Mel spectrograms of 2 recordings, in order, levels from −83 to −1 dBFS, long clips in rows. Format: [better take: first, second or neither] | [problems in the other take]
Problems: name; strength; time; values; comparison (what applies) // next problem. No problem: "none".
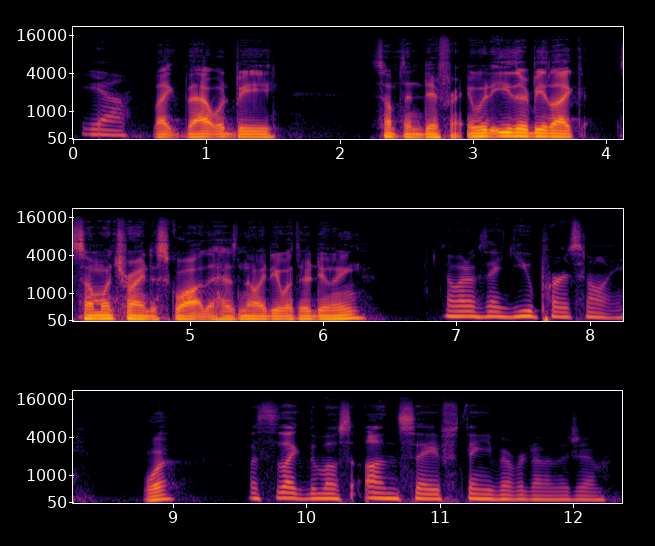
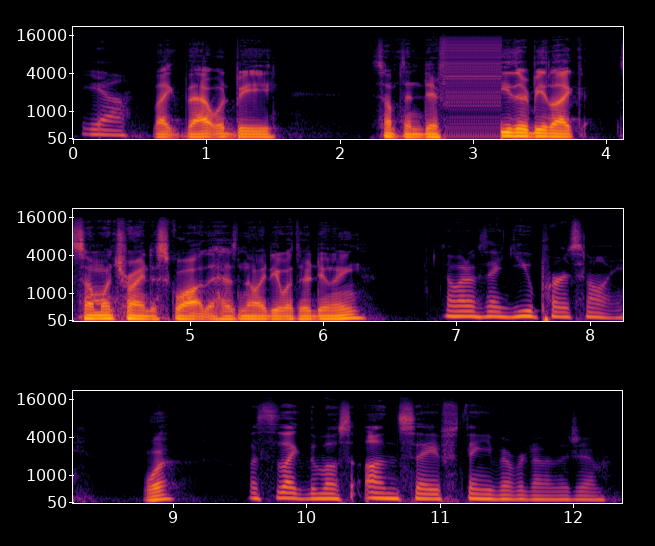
first | audio freezing; at 3 s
